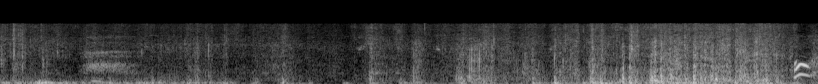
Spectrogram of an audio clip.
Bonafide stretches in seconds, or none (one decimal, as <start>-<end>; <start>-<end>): 0.0-8.2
